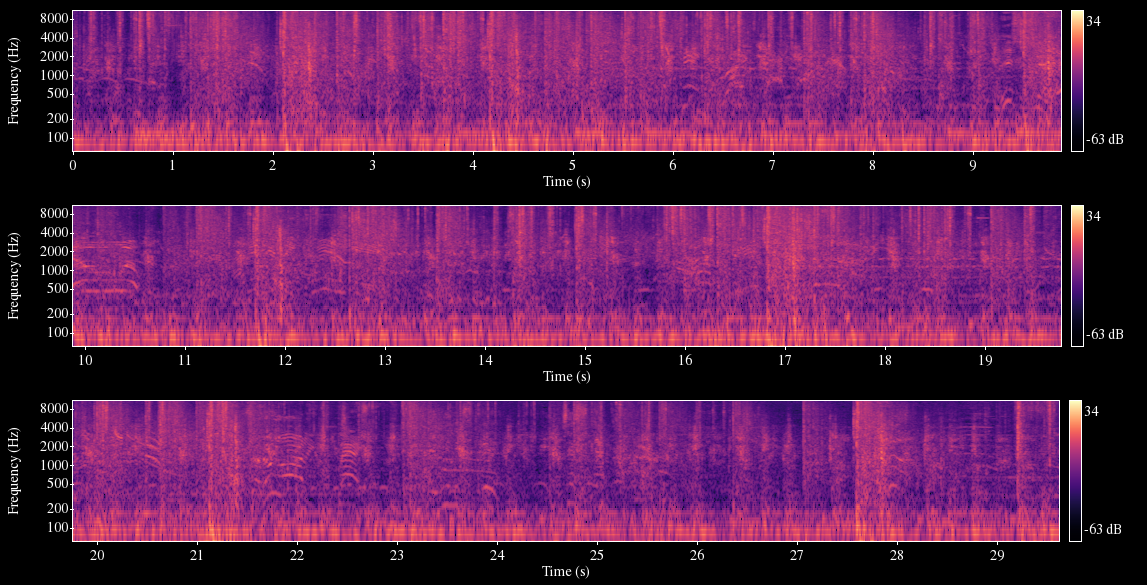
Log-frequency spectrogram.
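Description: Rifle shots crack repeatedly, close by.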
